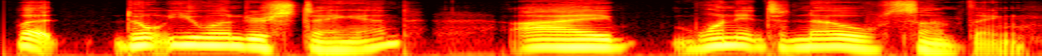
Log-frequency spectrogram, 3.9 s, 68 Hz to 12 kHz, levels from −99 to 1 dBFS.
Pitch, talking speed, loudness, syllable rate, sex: 155 Hz, 90 wpm, -17 LUFS, 4.5 syllables/s, male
